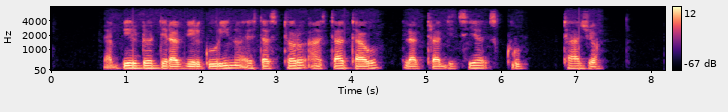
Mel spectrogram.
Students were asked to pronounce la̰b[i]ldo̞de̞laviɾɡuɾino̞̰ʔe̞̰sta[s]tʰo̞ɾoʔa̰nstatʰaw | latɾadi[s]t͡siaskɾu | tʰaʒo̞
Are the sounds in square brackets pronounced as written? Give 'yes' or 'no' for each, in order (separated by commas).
yes, yes, no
